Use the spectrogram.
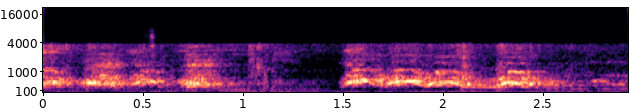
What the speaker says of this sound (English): the dog began barking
